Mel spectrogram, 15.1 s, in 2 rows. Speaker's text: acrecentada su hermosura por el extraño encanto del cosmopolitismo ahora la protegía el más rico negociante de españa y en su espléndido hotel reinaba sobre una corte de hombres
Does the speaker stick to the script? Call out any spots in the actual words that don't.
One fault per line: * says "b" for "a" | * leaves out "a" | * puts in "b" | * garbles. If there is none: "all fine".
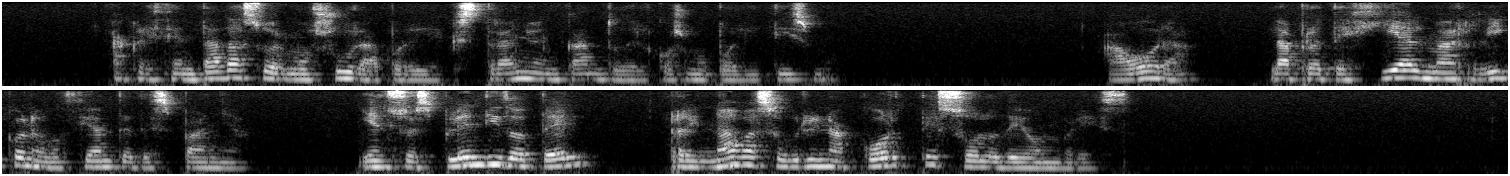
* puts in "sólo"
